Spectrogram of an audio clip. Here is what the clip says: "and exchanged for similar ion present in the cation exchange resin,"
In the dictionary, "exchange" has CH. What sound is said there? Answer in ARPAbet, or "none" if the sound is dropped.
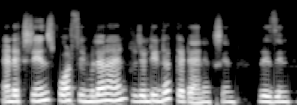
none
